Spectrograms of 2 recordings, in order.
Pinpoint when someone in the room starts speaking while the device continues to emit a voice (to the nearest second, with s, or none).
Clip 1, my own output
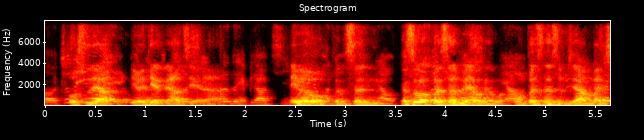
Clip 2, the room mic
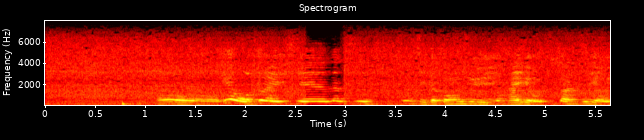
1 s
